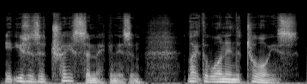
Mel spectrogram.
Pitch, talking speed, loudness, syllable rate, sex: 110 Hz, 215 wpm, -17 LUFS, 6.4 syllables/s, male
